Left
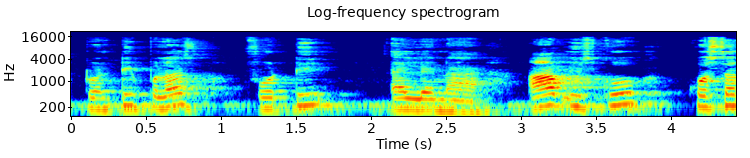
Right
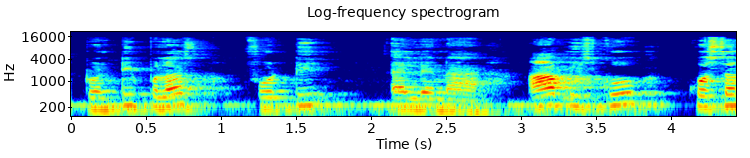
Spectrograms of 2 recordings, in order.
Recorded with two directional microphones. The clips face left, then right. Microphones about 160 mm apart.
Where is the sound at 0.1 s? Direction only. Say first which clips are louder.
Left 1 dB; 15° right (ahead or behind).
